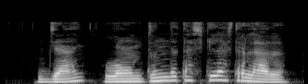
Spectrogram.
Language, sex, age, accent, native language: Uzbek, male, 12-17, Surxondaryo, Uzbek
